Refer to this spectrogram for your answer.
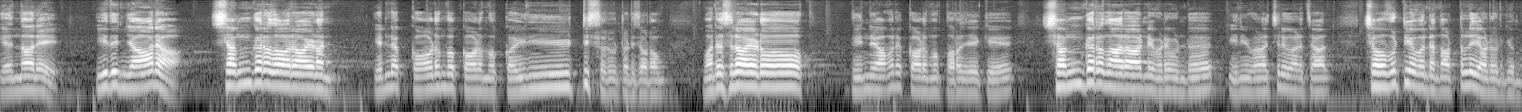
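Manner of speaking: threatening impression, heavy stress on a name. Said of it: "ഭീമൻ രഘു ചേട്ടനും".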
